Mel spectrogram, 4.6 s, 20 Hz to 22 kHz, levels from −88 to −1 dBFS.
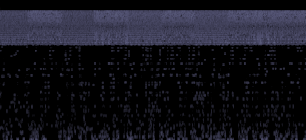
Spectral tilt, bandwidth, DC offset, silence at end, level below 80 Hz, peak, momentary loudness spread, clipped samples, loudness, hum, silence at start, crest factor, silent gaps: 1 dB/octave; 16 kHz; under 0.1%; 0 s; -72 dBFS; -26 dBFS; 2 LU; under 0.1%; -39 LUFS; none; 0 s; 16 dB; none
